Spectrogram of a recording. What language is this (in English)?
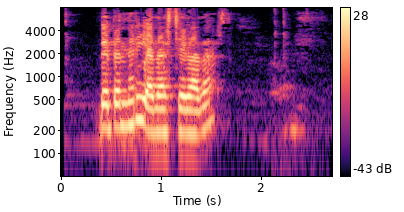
Galician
